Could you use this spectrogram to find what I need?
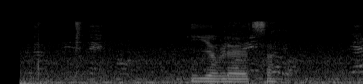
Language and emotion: Russian, neutral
